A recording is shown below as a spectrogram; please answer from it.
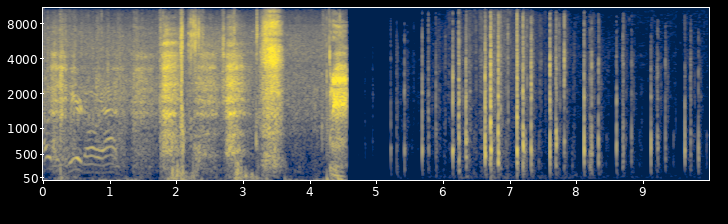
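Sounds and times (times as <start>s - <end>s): galloping horse hoofbeats: 4.9s - 10.0s.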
